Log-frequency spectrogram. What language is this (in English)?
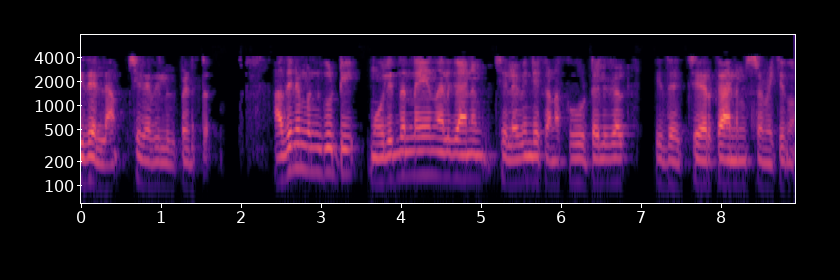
Malayalam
